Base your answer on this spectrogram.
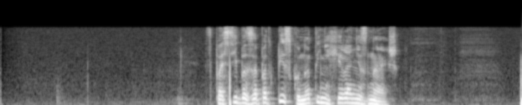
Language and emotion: Russian, angry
